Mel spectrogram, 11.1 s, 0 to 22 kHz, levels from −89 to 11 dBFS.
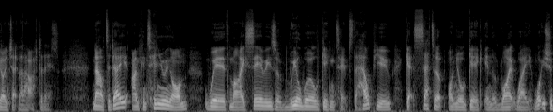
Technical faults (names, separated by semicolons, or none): none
